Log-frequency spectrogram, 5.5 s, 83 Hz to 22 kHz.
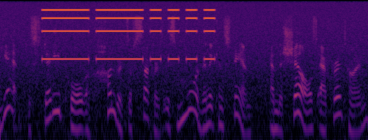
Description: Beep code, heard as beeps from a small speaker, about 2100 Hz, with speech in English. 2 long, 4 short.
